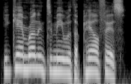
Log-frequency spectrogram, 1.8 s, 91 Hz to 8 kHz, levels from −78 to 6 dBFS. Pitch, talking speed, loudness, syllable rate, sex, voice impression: 180 Hz, 305 wpm, -16 LUFS, 6.3 syllables/s, male, masculine, slightly adult-like, slightly clear, fluent, slightly unique, slightly intense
